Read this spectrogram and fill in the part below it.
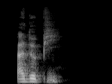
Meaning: acronym of Haute Autorité pour la diffusion des œuvres et la protection des droits sur Internet (a French organisation for protecting intellectual property on the Internet)
- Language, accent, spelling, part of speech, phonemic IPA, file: French, France, HADOPI, proper noun, /a.dɔ.pi/, LL-Q150 (fra)-HADOPI.wav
